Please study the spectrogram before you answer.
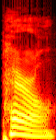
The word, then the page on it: peril: American English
